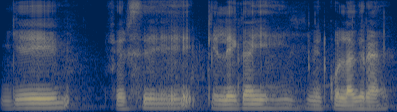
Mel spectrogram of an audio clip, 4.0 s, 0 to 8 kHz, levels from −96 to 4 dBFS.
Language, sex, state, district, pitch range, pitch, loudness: Hindi, male, Bihar, Begusarai, 105-115 Hz, 115 Hz, -39 LUFS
